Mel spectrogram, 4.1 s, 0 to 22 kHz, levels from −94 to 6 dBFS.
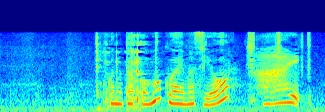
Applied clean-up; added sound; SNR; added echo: none; none; none; none.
